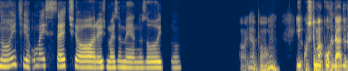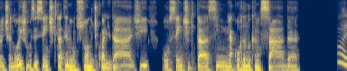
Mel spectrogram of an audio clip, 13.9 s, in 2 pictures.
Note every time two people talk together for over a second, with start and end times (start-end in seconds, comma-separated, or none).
none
